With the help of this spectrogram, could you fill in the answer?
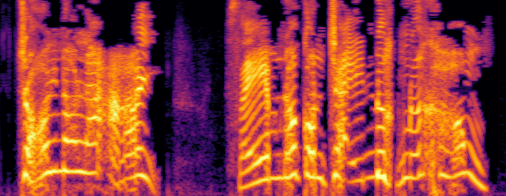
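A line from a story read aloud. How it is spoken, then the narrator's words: Distant shout. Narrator (Vietnamese): Sau nhà có tiếng người thét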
